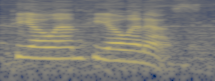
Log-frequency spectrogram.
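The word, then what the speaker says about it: pompons: Spell it. P-O-M-P-O-N-S.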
